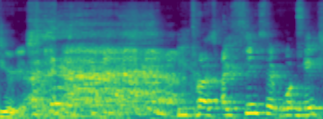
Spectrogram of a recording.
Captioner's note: cast and crew laugh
